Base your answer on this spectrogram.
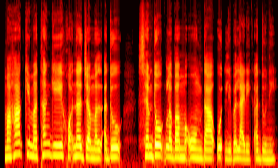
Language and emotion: Manipuri, neutral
